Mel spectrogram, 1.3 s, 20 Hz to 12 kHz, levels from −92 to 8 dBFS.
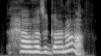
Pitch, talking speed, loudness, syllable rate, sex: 295 Hz, 240 wpm, -15 LUFS, 7.6 syllables/s, female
